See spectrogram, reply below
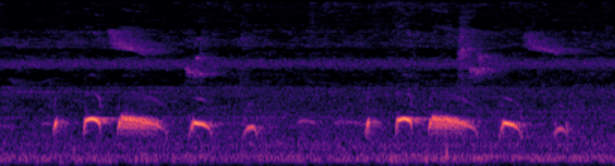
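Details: Female spotted dove cooing to prompt males to sing. Two phrases of mellow coos, each with a long swelling note followed by short falling ones, over a constant high electrical tone and faint chirps.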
